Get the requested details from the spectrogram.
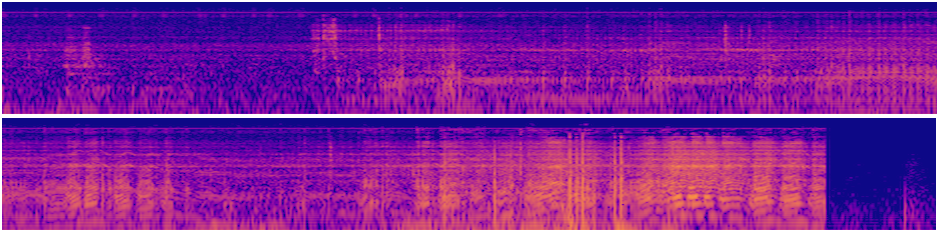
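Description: A motorcycle engine runs and revs up close.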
